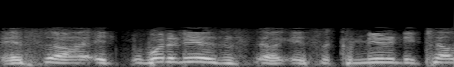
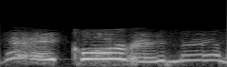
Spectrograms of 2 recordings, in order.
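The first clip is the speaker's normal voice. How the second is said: much higher all-caps style greeting; mock yell; 12 semitones higher, slower than usual. Imitating Ryan's caps greeting to Corey, a high mock yell. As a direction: shout the hello high and bright. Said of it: "You're like".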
